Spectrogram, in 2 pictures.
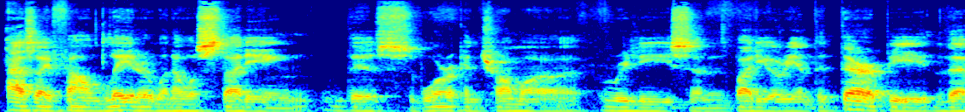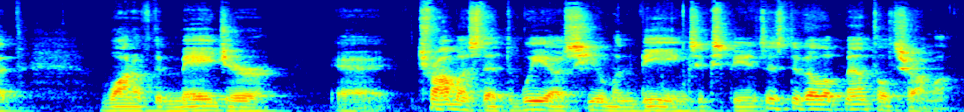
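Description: A man in his forties from Ukraine, a breathwork teacher, answering interview questions in a calm, reflective way with frequent fillers. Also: extremely low pitch, measured pace. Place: bright studio room, indoors. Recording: roomy studio echo.

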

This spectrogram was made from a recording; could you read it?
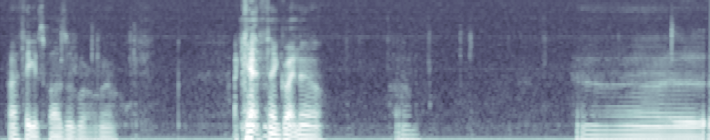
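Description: Congested man yelling over a game. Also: on the low side. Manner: laughs often, yells at failures. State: congested, stuffy-sounding. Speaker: gameplay commentator. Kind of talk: casual let's-play commentary.

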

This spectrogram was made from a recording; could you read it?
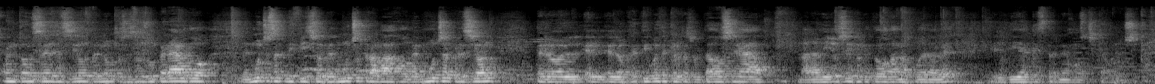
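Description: A man's voice: mid-range voice, level tone, fast. A man in his thirties from Ecuador, an actor talking earnestly in an interview, listing points and repeating words as he goes. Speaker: musical theatre actor. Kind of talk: casual interview chat. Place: office room with glass wall, seated on chairs. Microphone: far camera mic. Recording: very echoey room from far off.

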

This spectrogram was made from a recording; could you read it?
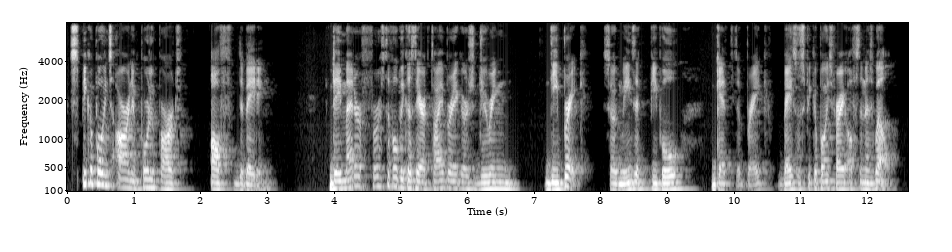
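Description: A man in his twenties from the Netherlands with a husky voice, giving an instructional talk as a debate trainer, stressing his key points. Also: mid-range voice, normal speed, a bit bright. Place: small plain room indoors. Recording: dull lo-fi webcam sound.

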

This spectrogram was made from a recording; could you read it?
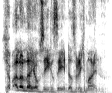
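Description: A man's voice: a little high, big pitch swings, fast, vocal fry, fairly bright tone, breathy edge, pitched above the performer's own voice, exaggerated voice. A man voicing a cunning old pirate cook in an audiobook, wheedling and boastful with flashes of menace. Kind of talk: audiobook character voice.

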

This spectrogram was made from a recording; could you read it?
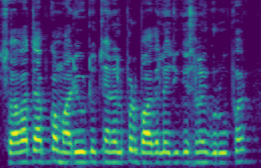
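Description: A man's voice: high-pitched, completely flat delivery, fast, mellow. An Indian man hosting an educational update channel, talking informally through a screen-share tutorial and repeating himself with frequent check-in tags. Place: voice-over on a phone screen recording.

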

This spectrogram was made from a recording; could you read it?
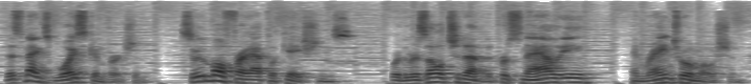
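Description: Lively low male voice, roomy. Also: quick pace, faint music behind. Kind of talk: explanatory demo speech. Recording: roomy echo.

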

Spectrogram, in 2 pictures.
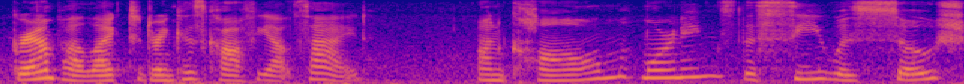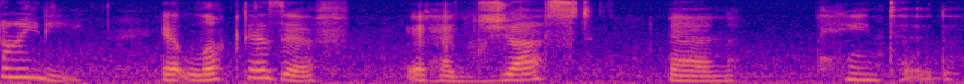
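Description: A woman reading a children's picture book aloud outdoors in a gentle, deliberate way, pausing between phrases. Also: medium pitch, animated. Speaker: story reader. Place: outdoors, garden. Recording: clear outdoor background noise.

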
